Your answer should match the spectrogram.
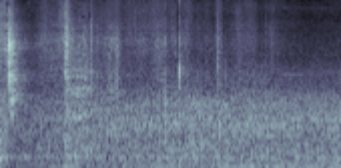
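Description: Handling noise: a sharp click right at the start, a lighter click about half a second in, then a few faint ticks over steady background hiss as a gloved hand moves things on the bench.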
